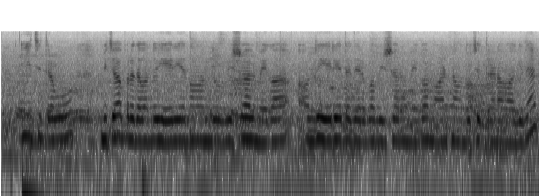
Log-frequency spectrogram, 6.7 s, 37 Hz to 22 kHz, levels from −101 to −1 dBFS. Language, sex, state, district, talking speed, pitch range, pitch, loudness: Kannada, female, Karnataka, Bijapur, 140 wpm, 220-235 Hz, 225 Hz, -15 LUFS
